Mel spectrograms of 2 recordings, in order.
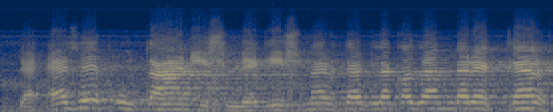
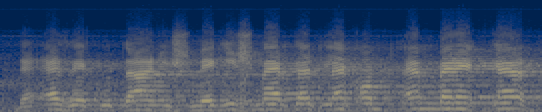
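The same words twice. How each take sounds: Both takes have the same delivery.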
